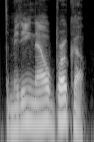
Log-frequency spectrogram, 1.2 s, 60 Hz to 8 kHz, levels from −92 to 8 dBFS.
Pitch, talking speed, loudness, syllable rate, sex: 110 Hz, 255 wpm, -18 LUFS, 7.1 syllables/s, male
